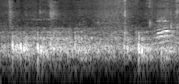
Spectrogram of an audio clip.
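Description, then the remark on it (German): Fireworks go off in a few sharp, cracking pops at uneven intervals, heard over a steady background murmur that may include voices. “Guckt ihr, da war jetzt Feuerwerk.”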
